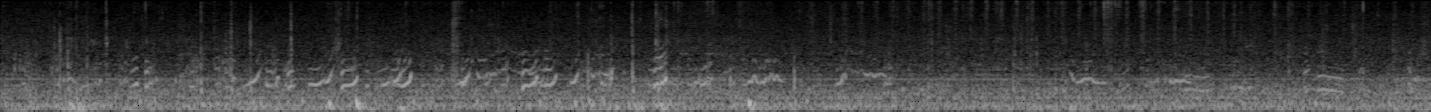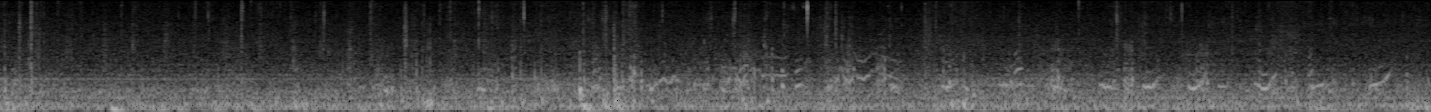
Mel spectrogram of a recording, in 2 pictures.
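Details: Newborn New Year's litter with their guinea pig mother after the birth; quick, faint squeaky calls rise and fall in short bursts, some slurred upward, among scratching patter and a low background drone.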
